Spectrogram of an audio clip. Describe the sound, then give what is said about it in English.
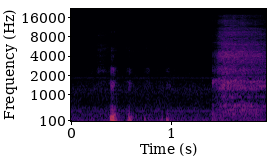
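A frightened girl takes soft, nervous gasping breaths: several quick, faint intakes, then a longer, steady breathy rush. “You keep breathing like that, girl, in soft, frightened, nervous gasps.”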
